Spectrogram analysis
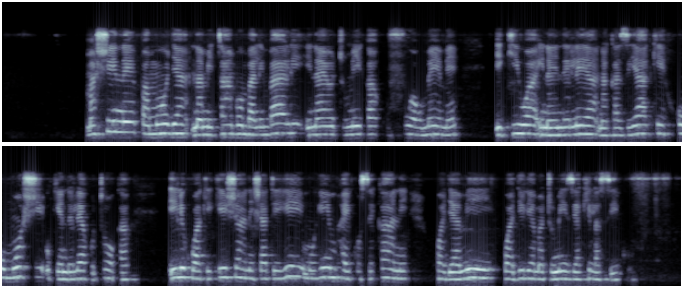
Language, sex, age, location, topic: Swahili, female, 36-49, Dar es Salaam, government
